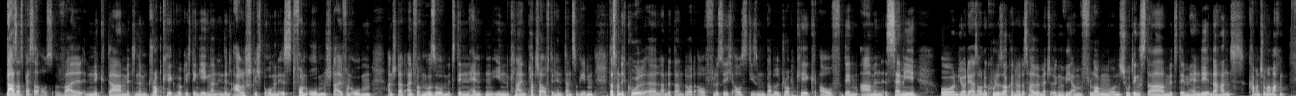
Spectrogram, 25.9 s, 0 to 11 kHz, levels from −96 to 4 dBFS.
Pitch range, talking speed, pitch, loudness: 95-115 Hz, 195 wpm, 105 Hz, -25 LUFS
